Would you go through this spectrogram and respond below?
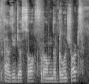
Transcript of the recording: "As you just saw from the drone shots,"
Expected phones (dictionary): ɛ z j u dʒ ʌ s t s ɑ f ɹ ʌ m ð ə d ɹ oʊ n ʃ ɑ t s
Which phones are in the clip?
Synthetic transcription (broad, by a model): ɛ z j u dʒ ʌ s t s ɑ f ɹ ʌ m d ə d oʊ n ʃ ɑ t s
